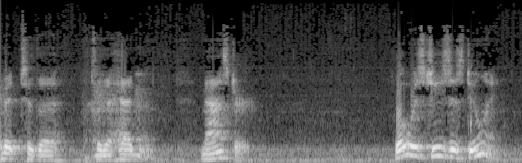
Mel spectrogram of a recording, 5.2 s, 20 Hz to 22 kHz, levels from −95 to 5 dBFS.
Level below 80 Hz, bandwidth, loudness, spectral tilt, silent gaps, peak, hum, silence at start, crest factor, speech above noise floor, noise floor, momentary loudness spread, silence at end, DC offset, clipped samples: -42 dBFS; 11.5 kHz; -13 LUFS; -6 dB/octave; none; 0 dBFS; none; 0 s; 14 dB; 22 dB; -33 dBFS; 14 LU; 0 s; under 0.1%; 0.2%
